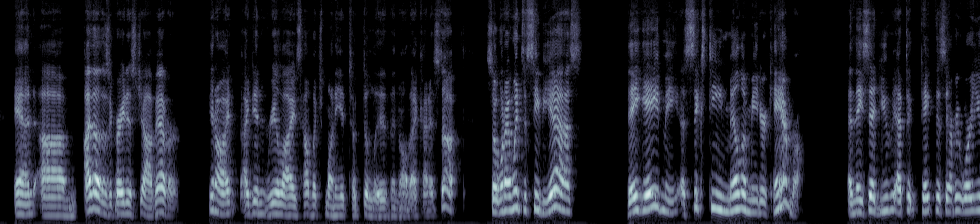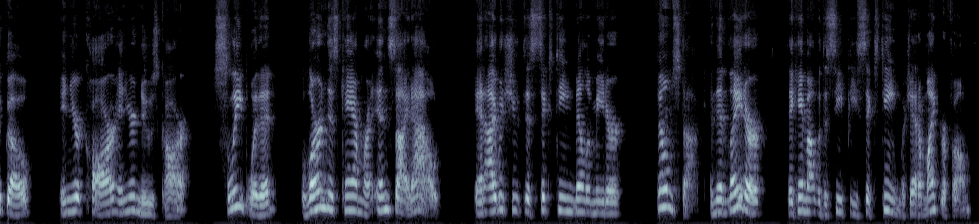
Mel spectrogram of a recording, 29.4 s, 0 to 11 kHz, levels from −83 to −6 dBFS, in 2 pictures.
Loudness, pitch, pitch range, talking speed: -31 LUFS, 195 Hz, 165-210 Hz, 185 wpm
